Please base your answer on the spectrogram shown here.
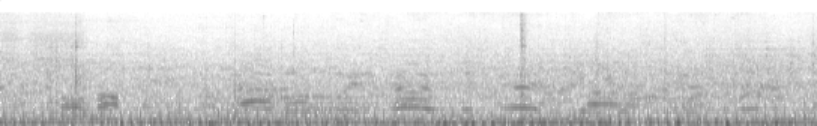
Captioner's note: helicopter rumbling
